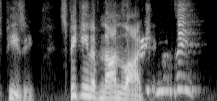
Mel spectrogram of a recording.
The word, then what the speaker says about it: Pizzi: of speaking of non-logic how do you pronounce your name it's peasy speaking of non-logic it's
